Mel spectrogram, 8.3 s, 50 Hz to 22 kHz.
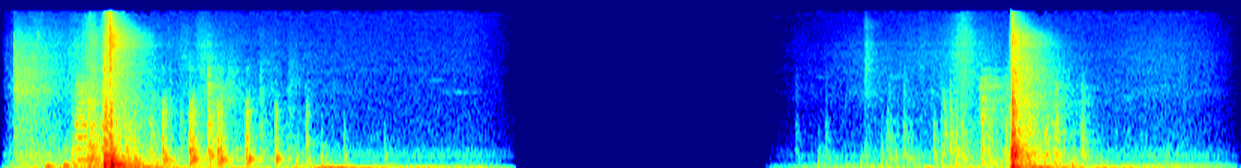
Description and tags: Fridge Door Open, Close
A refrigerator door opening and closing. Recorded with a Fostex FR-2 LE.
close, door, fridge, open, refrigerator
